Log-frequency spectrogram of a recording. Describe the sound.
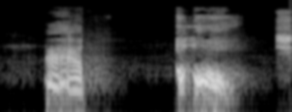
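A sports commentator clears their throat in three harsh, raspy bursts separated by short silences, with the last burst cut off at the end.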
